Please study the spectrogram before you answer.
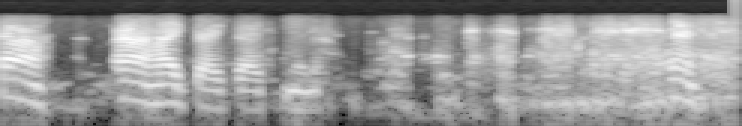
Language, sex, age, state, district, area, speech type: Kannada, female, 30-45, Karnataka, Kodagu, rural, conversation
